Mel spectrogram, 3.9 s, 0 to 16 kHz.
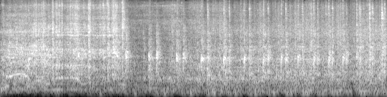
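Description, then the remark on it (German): The engine of a dark blue Hanomag C224 tractor, converted to a Borgward engine, turns over and settles into a loud, steady chugging run with a rapid pulsing rhythm and no voices. “Traktorsound, der Podcast über Traktoren, Schlepper und Trecker.”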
